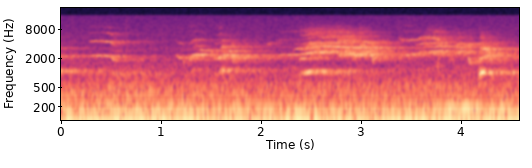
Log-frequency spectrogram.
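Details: Peregrine falcon family with two nestlings using a nest box in a university water tower in Orange, New South Wales, Australia, 2 November 2024 at 08:07; overlapping harsh, harmonic wailing calls, densest in the middle, with a low droning hum beneath.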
